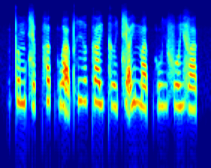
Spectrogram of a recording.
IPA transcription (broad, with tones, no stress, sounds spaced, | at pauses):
t̪ ə˧ m t͡ɕ a˨˩ t̚ h a˦˥ t̚ h w a̰ː˧˨ t̪ʰ i˧ ə̯ k a˧ j k ə̤ː˨˩ t͡ɕ a̰˧˥ j m a˨˩ t̚ h w i̤˨˩ f o˨˦ j v a˨˩ k̚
